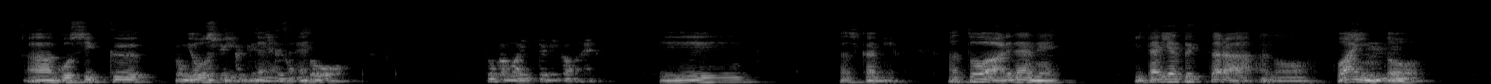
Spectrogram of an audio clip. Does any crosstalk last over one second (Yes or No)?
Yes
